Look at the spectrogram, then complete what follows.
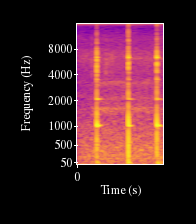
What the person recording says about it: that's a spring Stone it's a hard Stone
